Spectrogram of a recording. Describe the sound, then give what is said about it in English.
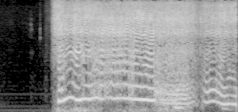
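A voice imitates an elephant's trumpet: a loud, raspy, brassy blare that starts abruptly after a short silence, wavers in pitch, briefly dips, then pushes on for about two seconds. “What about like an elephant?”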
